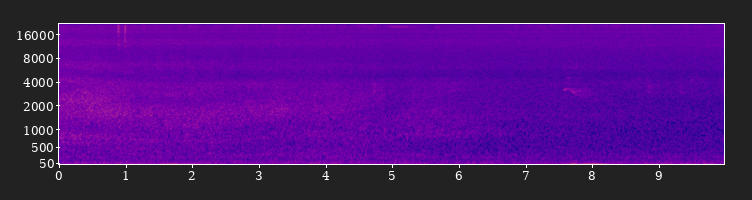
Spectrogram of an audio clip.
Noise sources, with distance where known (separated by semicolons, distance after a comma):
medium-sounding engine, far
